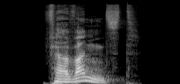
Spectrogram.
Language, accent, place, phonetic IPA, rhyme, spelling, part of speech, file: German, Germany, Berlin, [fɛɐ̯ˈvant͡st], -ant͡st, verwanzt, adjective / verb, De-verwanzt.ogg
- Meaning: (verb) past participle of verwanzen; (adjective) 1. infested with bugs 2. bugged (in order to secretly listen); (verb) inflection of verwanzen: second/third-person singular present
